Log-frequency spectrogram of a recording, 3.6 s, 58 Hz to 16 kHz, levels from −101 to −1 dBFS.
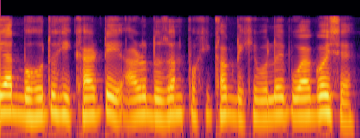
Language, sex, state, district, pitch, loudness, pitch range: Assamese, male, Assam, Hailakandi, 150 Hz, -16 LUFS, 145-155 Hz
